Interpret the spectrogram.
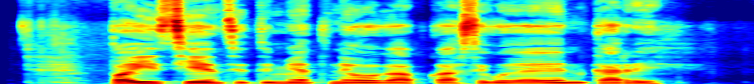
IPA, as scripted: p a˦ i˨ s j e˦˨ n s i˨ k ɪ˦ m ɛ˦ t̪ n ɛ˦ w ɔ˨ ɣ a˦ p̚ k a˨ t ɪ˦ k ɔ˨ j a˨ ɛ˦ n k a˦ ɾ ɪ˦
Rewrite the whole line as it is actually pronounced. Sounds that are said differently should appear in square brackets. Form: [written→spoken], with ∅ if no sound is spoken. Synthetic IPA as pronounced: p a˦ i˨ s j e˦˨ n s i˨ [k→t] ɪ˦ m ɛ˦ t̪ n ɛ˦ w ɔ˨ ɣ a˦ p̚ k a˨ [t→s] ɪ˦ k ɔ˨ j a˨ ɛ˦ n k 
